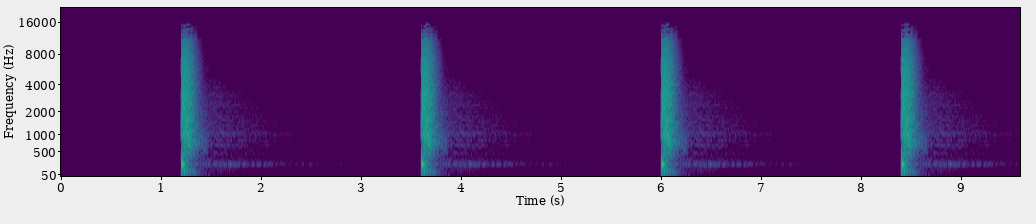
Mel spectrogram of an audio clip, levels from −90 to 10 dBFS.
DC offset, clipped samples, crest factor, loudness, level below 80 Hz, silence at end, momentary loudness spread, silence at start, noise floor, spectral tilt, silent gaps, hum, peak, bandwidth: under 0.1%; under 0.1%; 26 dB; -25 LUFS; -64 dBFS; 1 s; 14 LU; 1.2 s; under -90 dBFS; -0.5 dB/octave; 3.52-3.60 s, 5.92-6.00 s, 8.18-8.40 s; none; -10 dBFS; 15.5 kHz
